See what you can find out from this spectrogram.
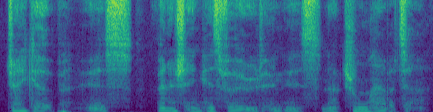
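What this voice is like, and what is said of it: Nature documentary narrator voice. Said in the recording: “is that nature documentary ... weird voice”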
